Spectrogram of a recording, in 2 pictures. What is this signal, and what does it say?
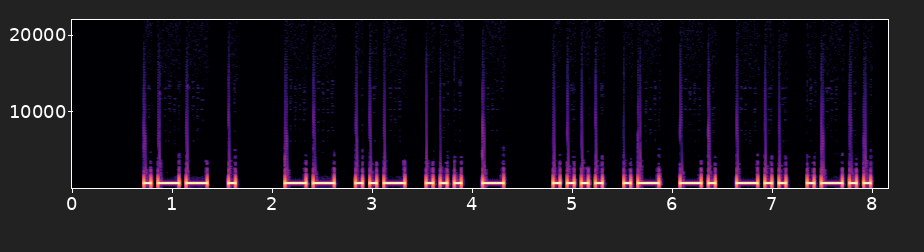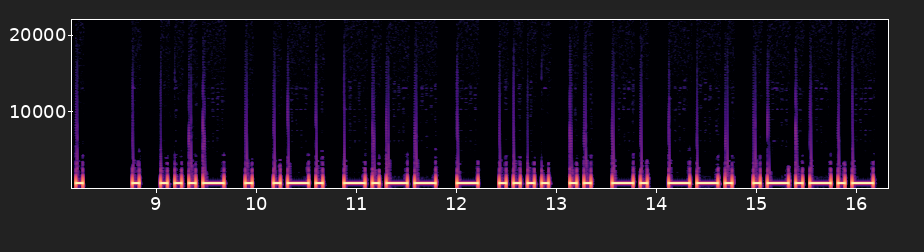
Morse code, heard as a keyed tone, about 17 wpm, 700 Hz. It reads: WE MUST HANDLE EVERYTHING.
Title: Sentences from Top 1100 Words 17wpm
